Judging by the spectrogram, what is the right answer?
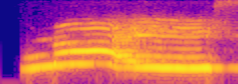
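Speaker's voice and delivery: one long high, held note; high-pitched mock niceness. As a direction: draw it out high, mimicking enforced sweetness. Voicing what girls were taught.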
